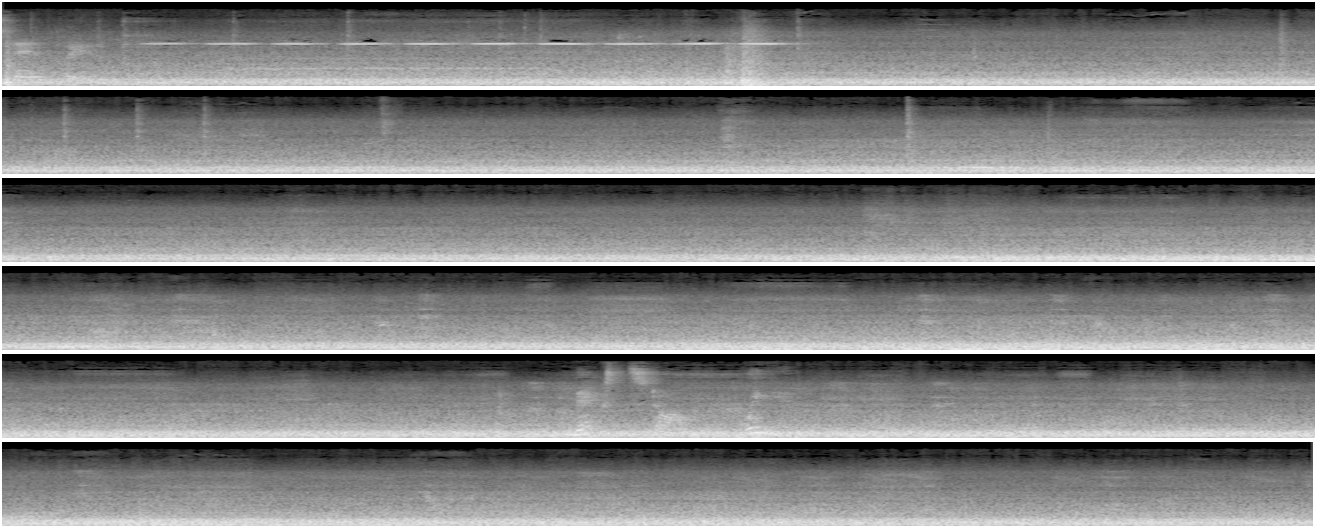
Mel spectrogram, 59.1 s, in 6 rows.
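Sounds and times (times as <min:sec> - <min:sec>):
train running rumble: 0:00.0 - 0:59.0
rapid high door warning beeps: 0:01.0 - 0:06.0.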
